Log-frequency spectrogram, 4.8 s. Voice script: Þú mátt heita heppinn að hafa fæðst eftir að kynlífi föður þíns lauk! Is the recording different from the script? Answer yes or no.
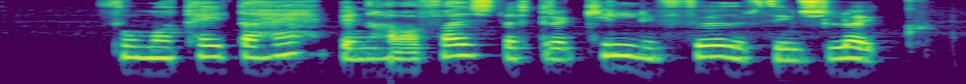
no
